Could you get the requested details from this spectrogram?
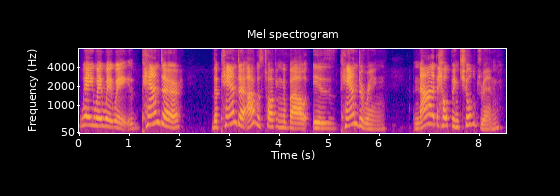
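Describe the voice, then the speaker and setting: A woman with a New York accent and a rather high voice hosts a casual livestream, taking her time as she chats and reads viewer comments. She's animated and chatty, laughing often and repeating phrases.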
